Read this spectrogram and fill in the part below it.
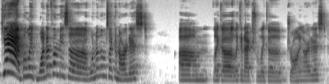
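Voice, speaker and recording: A woman's voice: fairly high pitch, moderate pace, sharp tone. A woman streamer in casual reaction chat, talking informally and emphatically and acting out the reactions she quotes.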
